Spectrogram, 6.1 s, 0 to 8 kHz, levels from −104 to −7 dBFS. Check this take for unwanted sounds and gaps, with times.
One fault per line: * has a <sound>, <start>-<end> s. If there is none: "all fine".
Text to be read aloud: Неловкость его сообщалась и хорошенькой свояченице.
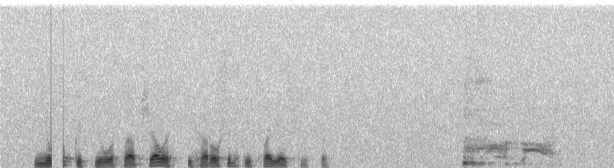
* has a dropout, 0.5-0.6 s
* has a laugh, 4.6-5.6 s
